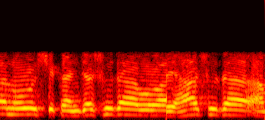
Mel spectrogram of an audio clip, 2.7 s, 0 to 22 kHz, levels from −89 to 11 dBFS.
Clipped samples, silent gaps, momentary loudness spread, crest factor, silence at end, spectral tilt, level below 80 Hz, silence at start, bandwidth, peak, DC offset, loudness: under 0.1%; none; 3 LU; 10 dB; 0 s; -0.5 dB/octave; -72 dBFS; 0 s; 3.8 kHz; -12 dBFS; under 0.1%; -23 LUFS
